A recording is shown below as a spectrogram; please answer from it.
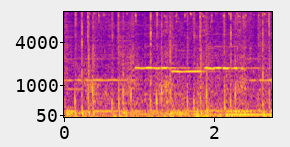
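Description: A horse's hooves clip-clop in a rapid galloping rhythm during a race in the video game The Witcher 3: Wild Hunt, fairly quiet and steady, with faint in-game tones and a brief whinny-like sound.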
